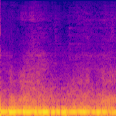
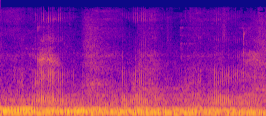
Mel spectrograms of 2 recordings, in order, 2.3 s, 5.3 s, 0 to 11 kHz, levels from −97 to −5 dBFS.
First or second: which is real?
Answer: second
